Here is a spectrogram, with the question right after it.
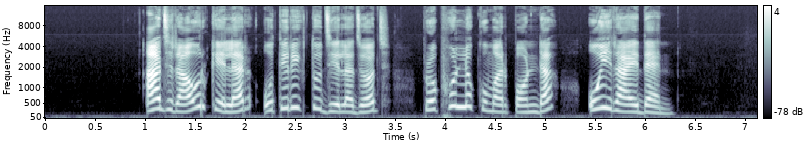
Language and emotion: Bengali, neutral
